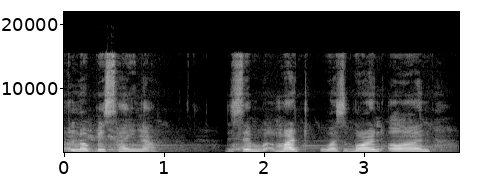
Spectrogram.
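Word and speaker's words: López Jaena: so next is graciano lopez china so graciano lupisina in tagalog pronunciations lopez china december mart was born on december 18 1856 and died on january 2018 96.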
